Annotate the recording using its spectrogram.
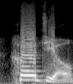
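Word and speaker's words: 喝酒: And so 喝 is first tone, it means to drink. 酒 is third tone, is to drink, as a drink. So it means basically 喝酒 means to drink.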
